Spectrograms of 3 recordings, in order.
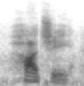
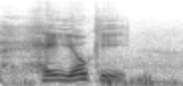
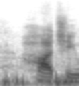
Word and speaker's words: Haoqi: we're going to talk about is the name Hachi A lot of people mispronounce that and they call it hey Yoki but that would be incorrect so we reached out to the manufacturer and they assured us Hachi was the pre the correct pronunciation for this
